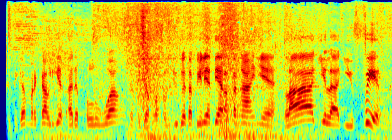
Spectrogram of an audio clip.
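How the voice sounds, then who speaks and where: High-pitched, excited Indonesian male esports announcer. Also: very noisy. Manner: excited, exclaiming, drawn-out calls. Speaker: esports shoutcaster. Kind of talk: live play-by-play game commentary, like a fighting game announcer. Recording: game music behind the voice.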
